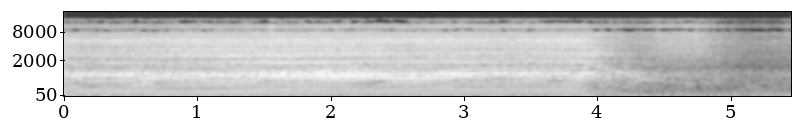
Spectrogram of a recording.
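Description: A small gasoline engine on yard power equipment runs at a steady speed, then shuts off about four seconds in, its pitch dropping as it winds down.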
